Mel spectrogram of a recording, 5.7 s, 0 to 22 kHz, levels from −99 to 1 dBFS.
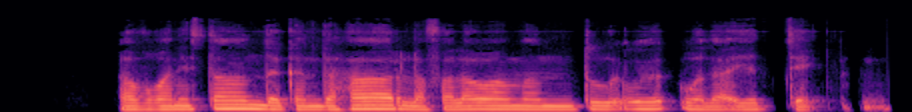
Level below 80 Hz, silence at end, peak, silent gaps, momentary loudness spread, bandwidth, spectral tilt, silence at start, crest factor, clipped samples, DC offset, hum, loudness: -62 dBFS; 0.15 s; -12 dBFS; 4.85-4.91 s; 12 LU; 9.4 kHz; -9 dB/octave; 0.75 s; 14 dB; under 0.1%; under 0.1%; none; -26 LUFS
